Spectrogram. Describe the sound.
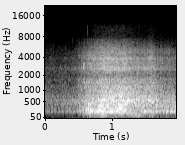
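A car engine revs as the car drives off, its mid-pitched tone swelling to a peak about halfway through and then holding steady. No voices are heard.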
